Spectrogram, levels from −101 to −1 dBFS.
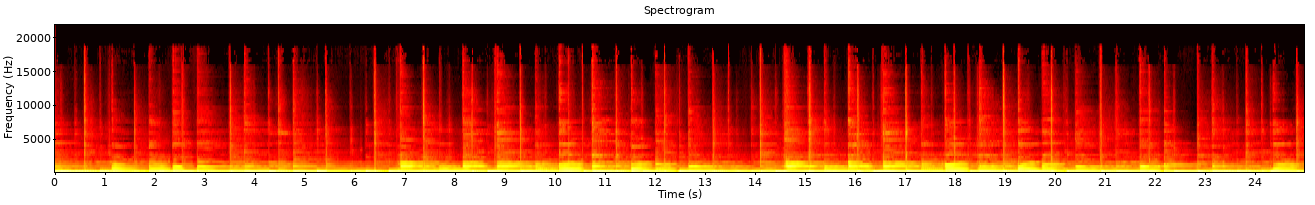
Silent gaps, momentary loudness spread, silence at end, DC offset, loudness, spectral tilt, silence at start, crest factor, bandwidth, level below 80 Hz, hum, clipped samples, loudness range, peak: none; 5 LU; 0 s; under 0.1%; -16 LUFS; -9.5 dB/octave; 0 s; 12 dB; 9.8 kHz; -36 dBFS; none; under 0.1%; 2 LU; -2 dBFS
